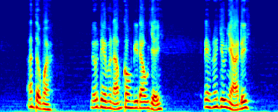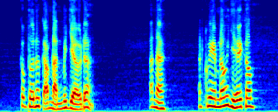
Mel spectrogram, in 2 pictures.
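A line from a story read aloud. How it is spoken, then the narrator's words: Shouting while running. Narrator (Vietnamese): Cô vội chạy đuổi theo phía sau, miệng hét lên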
